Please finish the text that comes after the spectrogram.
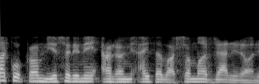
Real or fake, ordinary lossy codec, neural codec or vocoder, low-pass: fake; none; codec, 16 kHz, 2 kbps, X-Codec, HuBERT features, trained on general audio; 3.6 kHz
